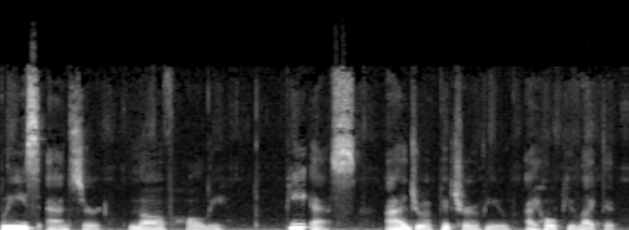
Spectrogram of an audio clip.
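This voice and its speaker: Curious little girl for a storybook, played by a woman: polite, eager, questioning, mellow and gentle in tone. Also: sits low, lively intonation, a little slow, creaky, exaggerated voice. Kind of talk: children's storybook read-aloud.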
